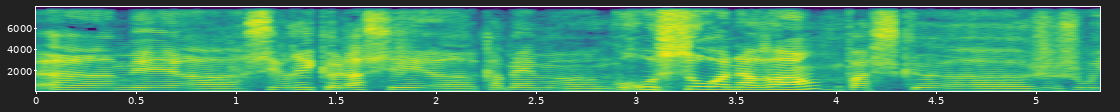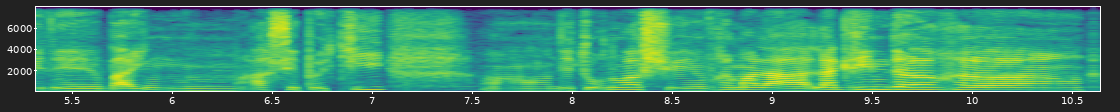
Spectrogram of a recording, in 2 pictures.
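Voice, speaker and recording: A woman's voice: medium pitch, steady tone, a little slow, no echo. Woman, southern French accent with Spanish tinge, hesitant, filler-heavy interview answers. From southern France. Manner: hesitant, many fillers, light laughs. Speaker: guest, professional poker player.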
